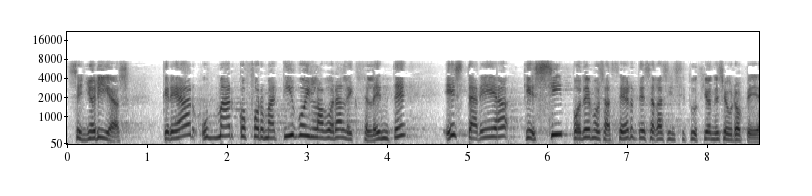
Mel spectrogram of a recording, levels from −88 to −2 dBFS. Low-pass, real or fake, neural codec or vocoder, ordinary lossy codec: 7.2 kHz; real; none; none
